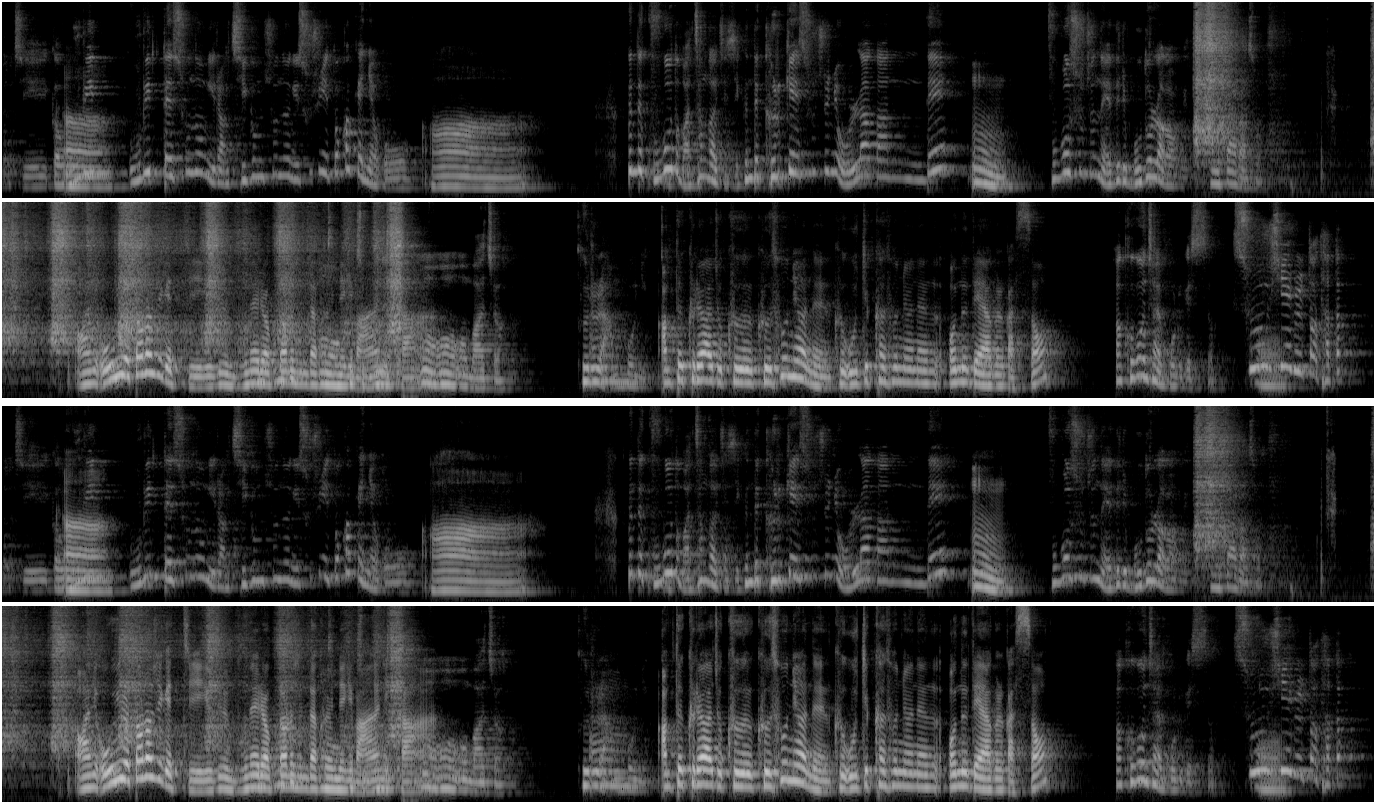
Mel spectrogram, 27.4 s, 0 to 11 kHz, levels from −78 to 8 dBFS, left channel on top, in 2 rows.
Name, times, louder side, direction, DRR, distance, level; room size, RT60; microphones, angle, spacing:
voice 1, 0.0-0.9 1.3-4.1 6.3-9.4 10.5-12.6 16.2-18.8 19.5-20.4 24.8-27.1, left 1 dB, 70° left, 1.1 m, -32 dB
voice 2, 0.6-1.1 4.3-5.3 9.7-10.1 13.2-13.3 13.8-13.9 14.4-18.1 19.6-24.2 26.3-26.5, right 3 dB, 40° right, 0.6 m, -23 dB
sound 1, 11.9-12.4 13.7-17.8, left 4 dB, 35° left, 1.1 m, -29 dB
23.0 x 13.0 x 3.7 m
head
